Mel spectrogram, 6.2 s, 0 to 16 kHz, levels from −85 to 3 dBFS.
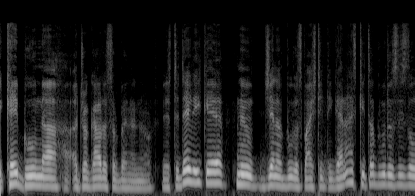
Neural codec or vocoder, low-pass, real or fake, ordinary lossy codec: codec, 16 kHz in and 24 kHz out, 0.4 kbps, LongCat-Audio-Codec, two codebook decoder; 10.8 kHz; fake; MP3, 64 kbps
